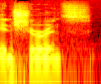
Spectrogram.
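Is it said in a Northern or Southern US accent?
Northern. It is said in a Northern US accent.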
